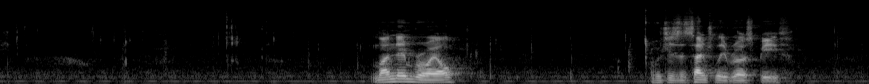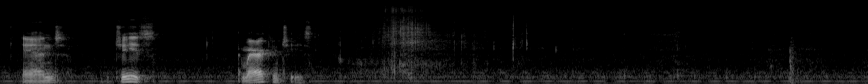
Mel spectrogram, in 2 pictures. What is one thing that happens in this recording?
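A young man chews food noisily.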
